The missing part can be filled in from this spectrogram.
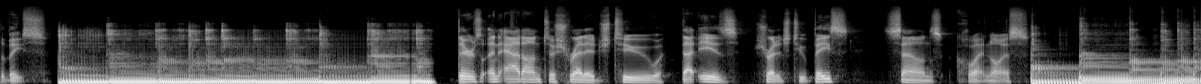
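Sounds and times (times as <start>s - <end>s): distorted bass guitar riff: 0.6s - 4.4s, 10.3s - 12.0s.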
